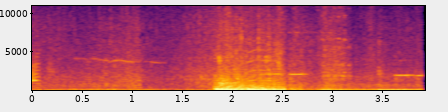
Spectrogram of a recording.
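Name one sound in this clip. Water pours and splashes heavily.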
